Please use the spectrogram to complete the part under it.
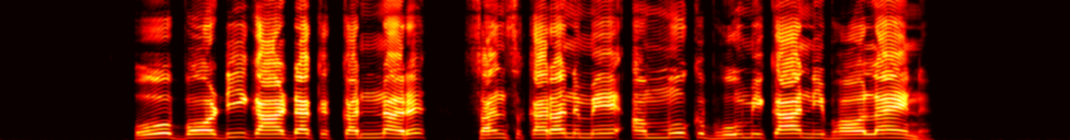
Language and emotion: Maithili, neutral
